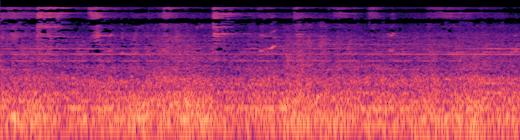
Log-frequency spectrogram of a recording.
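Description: Double-stack intermodal freight cars rolling past: a steady rumble of steel wheels on rail, with a thin, steady high squeal over it and a few sharp clicks.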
